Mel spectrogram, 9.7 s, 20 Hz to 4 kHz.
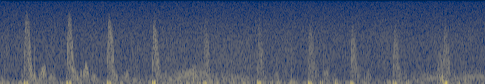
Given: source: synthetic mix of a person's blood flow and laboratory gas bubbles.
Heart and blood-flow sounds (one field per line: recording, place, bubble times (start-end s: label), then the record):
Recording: Doppler ultrasound of blood flow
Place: subclavian vein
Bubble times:
8.72-8.97 s: bubbles
From the record:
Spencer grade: 1 (occasional bubble signal discernible with the cardiac motion signal, with majority of cardiac periods free of bubbles)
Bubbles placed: anywhere in the cardiac cycle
